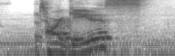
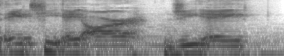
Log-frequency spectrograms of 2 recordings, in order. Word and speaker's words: Atargatis: They say they're from a crew called the Targatus. It's Atargatis. So You spell it one more time.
